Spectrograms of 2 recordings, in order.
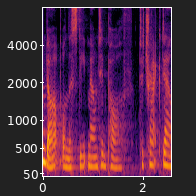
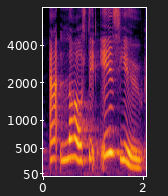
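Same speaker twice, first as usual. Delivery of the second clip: slow, higher, louder joyful cry; delighted; 9 semitones higher, 6 dB louder, slower than usual. A narrator's reading. Boy finally finding the Yeti, slow loud joy. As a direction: stretch out each word in relief. George relieved to find Yeti.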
